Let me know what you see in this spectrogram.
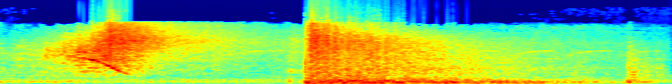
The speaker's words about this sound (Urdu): Rocket حملے سے نماز تو نہیں رکی، لیکن افغانستان کی جنتا کو یہ ضرور پتا چل گیا کہ جھڑپیں عید جیسے دنوں میں بھی جاری رہنے والی ہیں.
